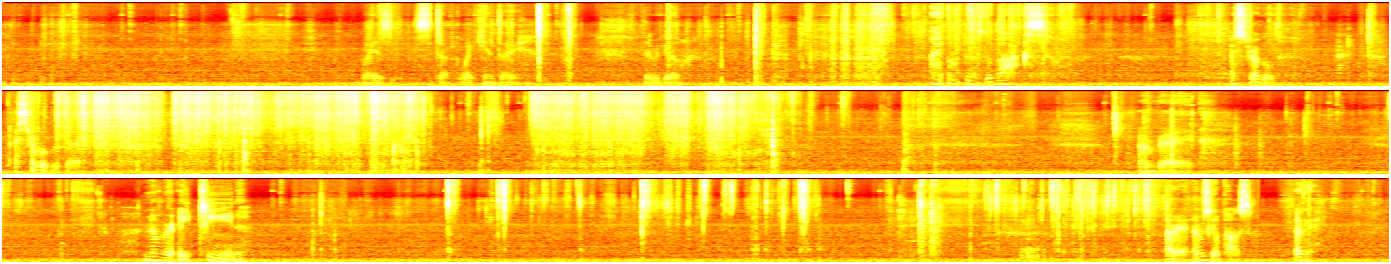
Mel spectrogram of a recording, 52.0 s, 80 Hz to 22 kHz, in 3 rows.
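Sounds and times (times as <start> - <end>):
steady low hum: 0.0 - 52.0
packaging rustling and crinkling: 17.8 - 27.5, 46.8 - 49.2.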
